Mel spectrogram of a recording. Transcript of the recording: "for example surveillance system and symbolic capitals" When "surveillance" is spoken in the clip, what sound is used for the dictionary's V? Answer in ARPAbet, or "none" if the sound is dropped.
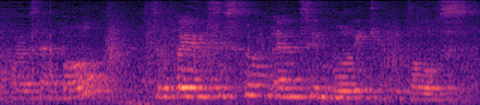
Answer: F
